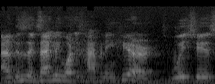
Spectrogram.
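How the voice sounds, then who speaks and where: There is audible room echo as a man speaks. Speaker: scientist giving a research talk. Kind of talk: lecture. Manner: fast.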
